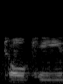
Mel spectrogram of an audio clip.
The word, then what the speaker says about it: Tolkien: well that's how that's how Douglas gram right pronounced is uh the name tol keen and I think that's Prett good source yeah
